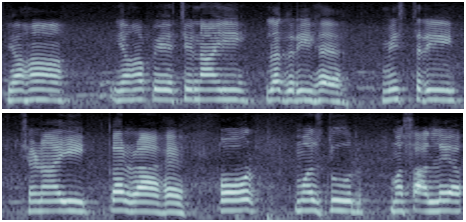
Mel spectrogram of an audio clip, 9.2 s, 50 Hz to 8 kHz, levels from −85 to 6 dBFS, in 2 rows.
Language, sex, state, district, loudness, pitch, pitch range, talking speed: Hindi, female, Haryana, Rohtak, -15 LUFS, 230 Hz, 225-240 Hz, 95 wpm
